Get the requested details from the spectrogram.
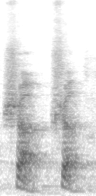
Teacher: और ये वाला जो शा है इसको बोलने के लिए टावर के अक्षर बोलिए, टाठा डाडाना, टाठा डाडाना। आपको वो स्थान पता चलेगा जहां पे मूर्धा है, और वहीं से जीभ सटा करके शा बोलना है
